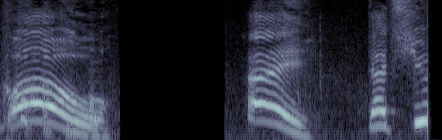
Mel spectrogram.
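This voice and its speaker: A man's voice: extremely high pitch, huge pitch swings, extremely slow, heavily acted. An actor playing a brash, good-hearted American infantryman, slangy and chummy, in a war game. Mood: excited. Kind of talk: war game cinematic acting.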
